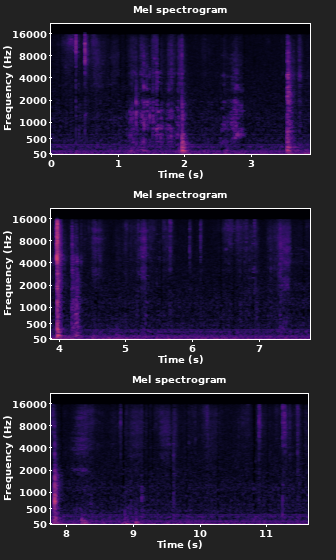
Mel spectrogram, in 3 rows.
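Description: Faint rustling and handling of trading cards and a foil pack wrapper of 2020-21 Panini Prizm basketball cards being torn open, with a few sharp clicks about 2, 4 and 8 seconds in.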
